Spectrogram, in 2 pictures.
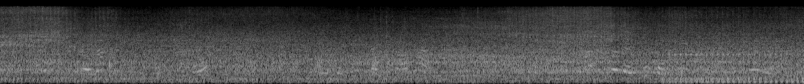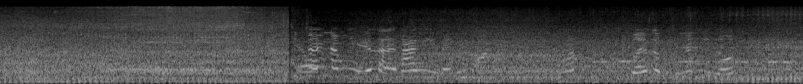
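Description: Motorbike engines hum and pass by on a busy street outdoors.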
